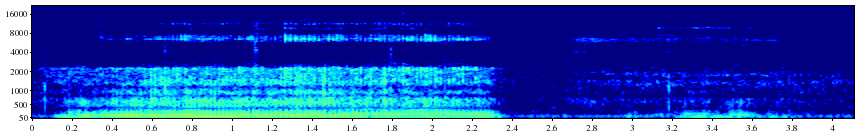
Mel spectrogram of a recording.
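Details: A puppy sleeping hard after play: one long, deep, rumbling snore followed by softer breathing; loud snoring.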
